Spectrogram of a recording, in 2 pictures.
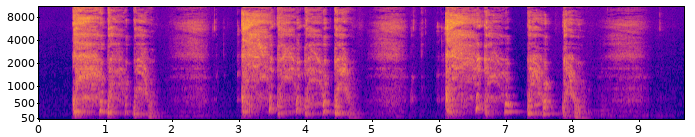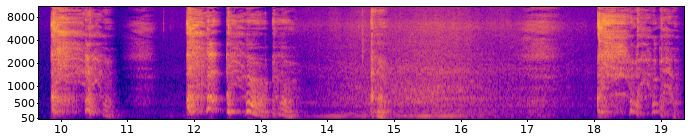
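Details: Adult whose cough returned after seeming to clear, recorded on the morning of St Andrew's Day: repeated harsh coughing fits in clusters with retching, gagging and strained breaths between bouts. Cough with gagging.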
